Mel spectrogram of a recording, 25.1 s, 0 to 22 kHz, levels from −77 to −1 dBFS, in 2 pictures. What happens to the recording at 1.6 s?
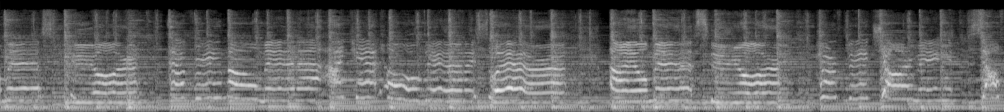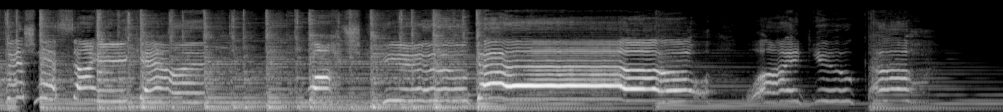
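Right around there, from about 1.57 to 1.61 s, there's a corrupt frame decoded. A few compressed frames got bit errors, and the decoder played them anyway, so misread gains and codes throw energy into the wrong frequencies. You hear it as a short, loud blip or burst, fairly close to full scale.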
